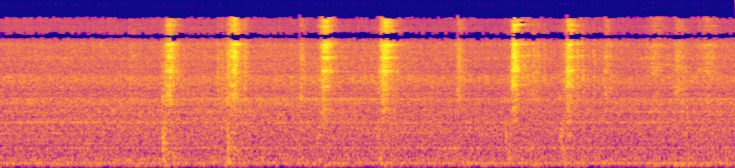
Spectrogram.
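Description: A diesel train rolling slowly through the station with a steady low engine hum, its wheels clacking over rail joints in sharp pairs every couple of seconds.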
